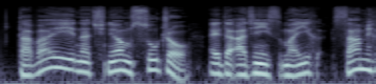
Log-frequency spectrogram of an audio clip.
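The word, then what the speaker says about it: Су-чжоу (苏州): «Су» читается в первом тоне, «чжоу» тоже в первом тоне. Повторите за мной. «Су-чжоу».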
